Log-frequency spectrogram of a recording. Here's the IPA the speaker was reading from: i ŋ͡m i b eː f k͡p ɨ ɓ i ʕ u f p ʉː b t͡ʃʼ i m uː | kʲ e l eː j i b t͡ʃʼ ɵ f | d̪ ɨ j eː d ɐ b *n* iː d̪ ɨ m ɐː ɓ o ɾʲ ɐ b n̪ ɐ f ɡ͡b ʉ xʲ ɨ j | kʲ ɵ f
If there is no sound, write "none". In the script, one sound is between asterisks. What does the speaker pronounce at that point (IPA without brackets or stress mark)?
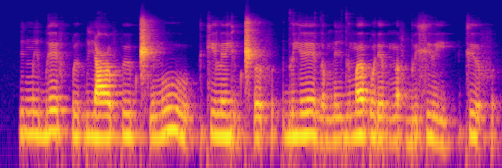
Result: n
